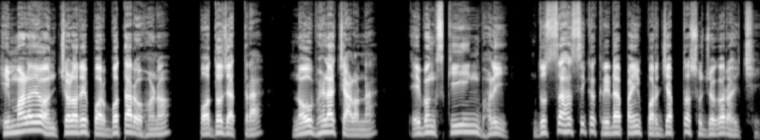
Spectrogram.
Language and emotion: Odia, neutral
